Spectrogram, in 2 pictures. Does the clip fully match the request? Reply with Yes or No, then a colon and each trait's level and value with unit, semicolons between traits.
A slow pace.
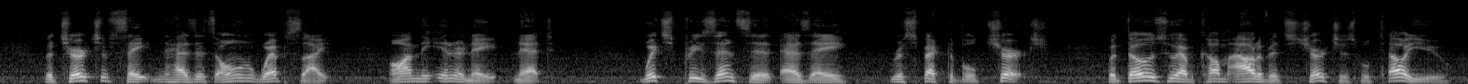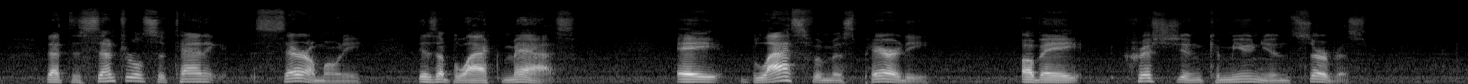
Yes: slow, 95 wpm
